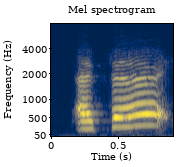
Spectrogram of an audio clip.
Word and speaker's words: Ophir: Ophir is, I think I'm saying it right, it could be Ophir. But anyway, let's say Ophir, O-P-H-I-R.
